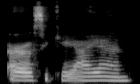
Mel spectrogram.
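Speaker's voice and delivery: normal talking voice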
